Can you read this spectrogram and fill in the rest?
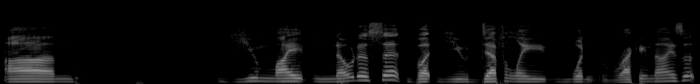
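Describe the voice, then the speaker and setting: A man's voice: mid-range voice, slow, a bit bright, clear, resonant tone, no echo, dull audio. A man speaking informally as game master, narrating a tabletop roleplaying game casually and swearing freely.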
